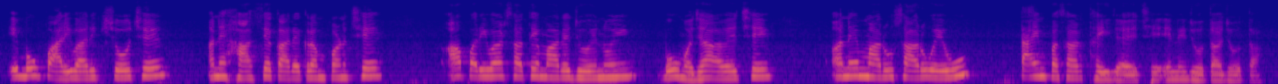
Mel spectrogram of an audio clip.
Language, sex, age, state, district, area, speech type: Gujarati, female, 45-60, Gujarat, Anand, urban, spontaneous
